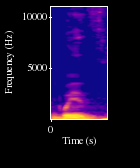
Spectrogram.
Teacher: there's a th sound that you you make by putting your tongue in between your teeth so it's like with like the th sound right in Romanian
